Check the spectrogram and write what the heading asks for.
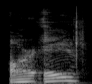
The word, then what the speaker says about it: Khara: Studio Kara, I believe I'm pronouncing that right. It's Khara.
